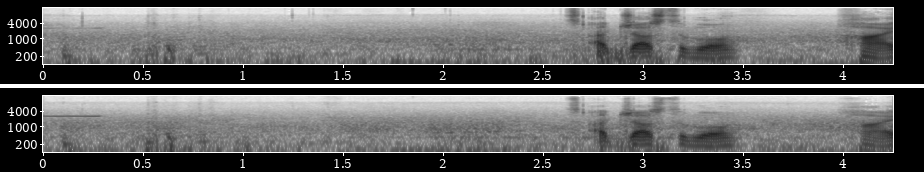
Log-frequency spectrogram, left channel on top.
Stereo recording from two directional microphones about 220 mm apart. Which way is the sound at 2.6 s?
35° left (ahead or behind).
